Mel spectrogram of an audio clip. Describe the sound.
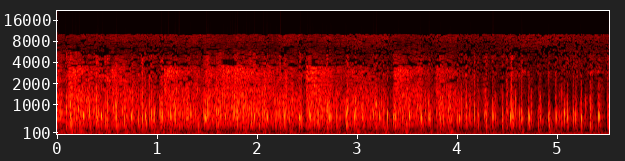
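Gunfire rings out in a Western shootout as a dense, continuous clatter of many sharp cracks that stays loud throughout.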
